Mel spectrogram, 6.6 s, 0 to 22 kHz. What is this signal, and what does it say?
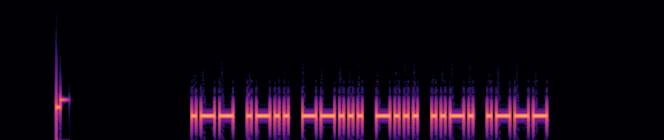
Morse code, heard as a keyed tone, about 26 wpm, 700 Hz. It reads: WL7BFJ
